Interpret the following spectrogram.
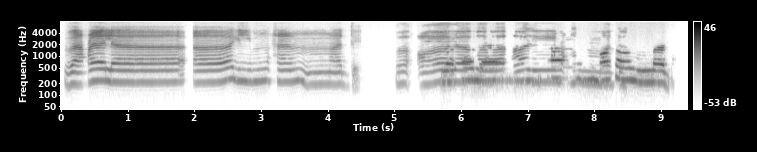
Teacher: لی کو جلدی کہنا ہے، آ کو کھینچنا ہے۔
